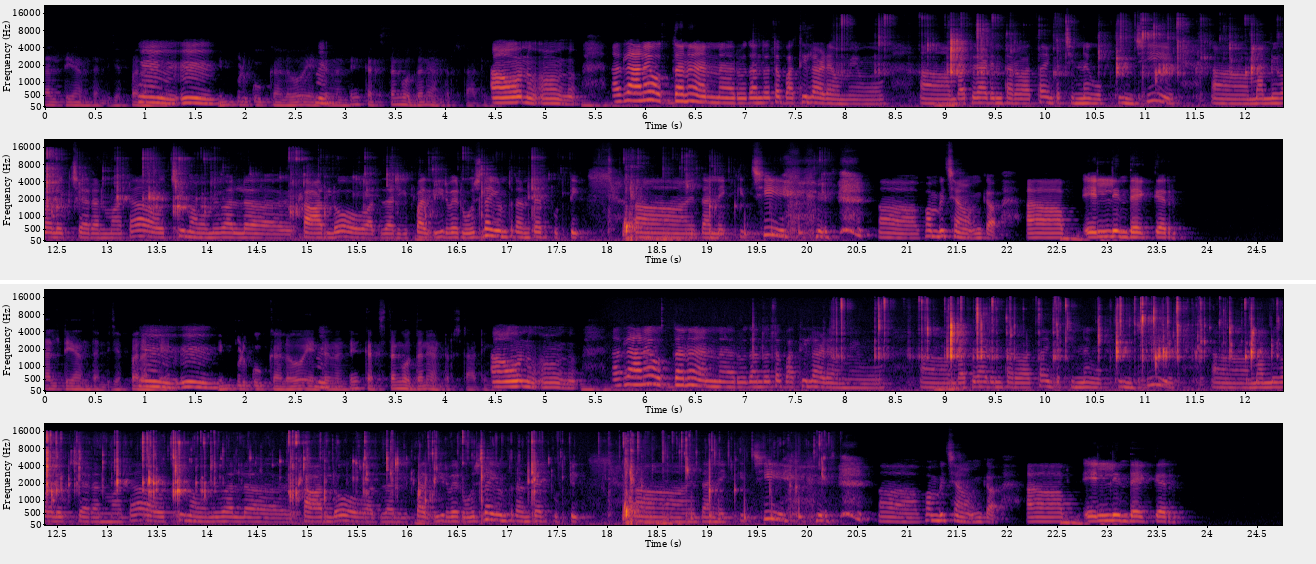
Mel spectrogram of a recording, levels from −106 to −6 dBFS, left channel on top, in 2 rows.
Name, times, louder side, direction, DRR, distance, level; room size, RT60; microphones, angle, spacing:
voice 1, 0.0-1.3 1.7-4.6 5.4-5.9 8.8-9.2 16.1-16.3 18.4-18.8 22.5-22.8, right 2 dB, 85° right, 10 dB, 1.2 m, -60 dB
voice 2, 0.9-1.8 2.7-2.9 4.5-23.7, left 2 dB, 25° left, 12 dB, 0.8 m, -53 dB
sound 1, 5.6-20.4, right 9 dB, 55° right, 0.9 m, -52 dB
16.0 x 11.5 x 2.3 m, 0.34 s
head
